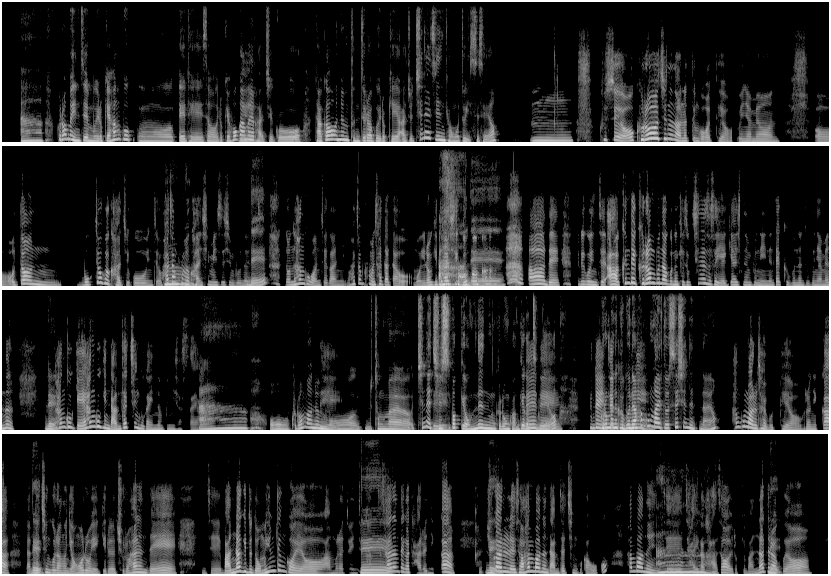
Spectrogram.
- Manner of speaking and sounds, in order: tapping; laughing while speaking: "하시고"; laugh; laughing while speaking: "아"; gasp
- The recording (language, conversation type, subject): Korean, podcast, 현지인들과 친해지게 된 계기 하나를 솔직하게 이야기해 주실래요?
